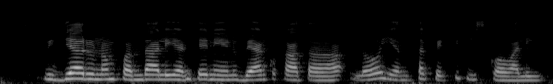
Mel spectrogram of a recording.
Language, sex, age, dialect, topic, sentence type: Telugu, male, 25-30, Central/Coastal, banking, question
